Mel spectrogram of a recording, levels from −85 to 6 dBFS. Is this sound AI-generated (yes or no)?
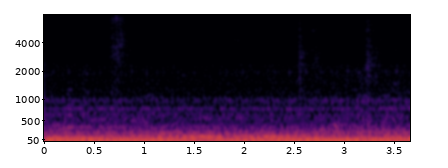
no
